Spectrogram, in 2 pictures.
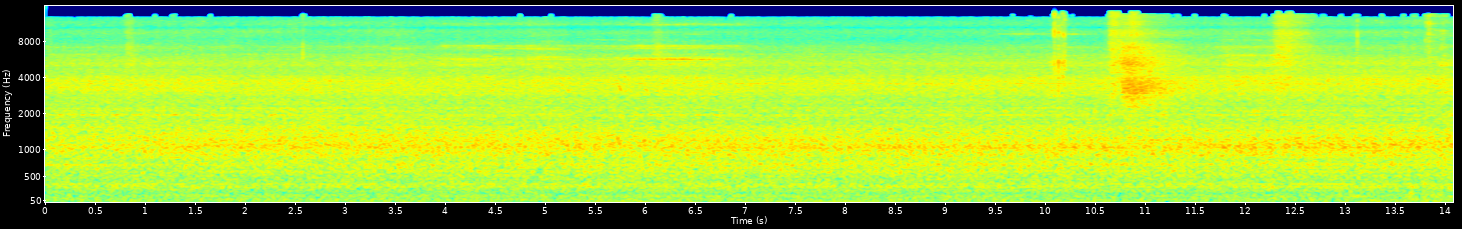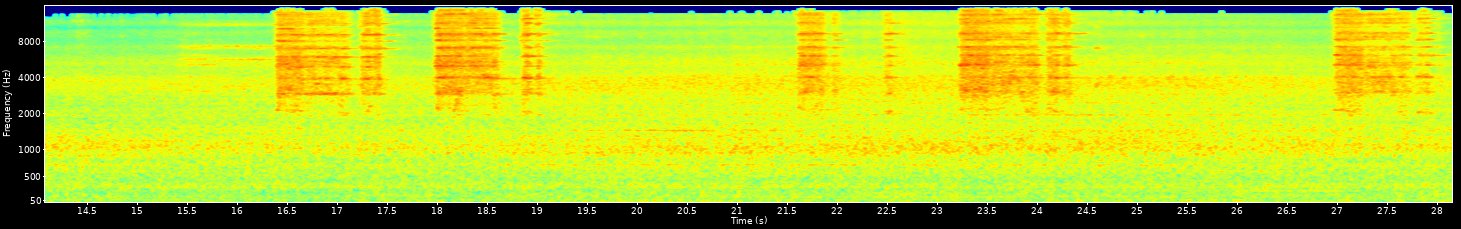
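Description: Irish Rail 22000 Class InterCity diesel railcar running past on the tracks with a steady rumble. From a little past halfway there are repeated short bursts of high-pitched wheel squeal.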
